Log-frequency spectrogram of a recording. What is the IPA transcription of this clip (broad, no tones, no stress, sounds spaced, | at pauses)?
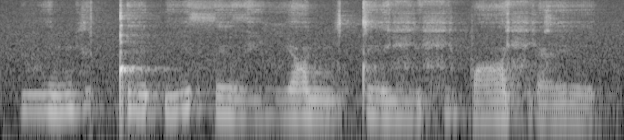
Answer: β i mʲ ə̤ ǃ ɪ ʔ i θ ɪ ð i̤ ʎ ɑ mʲ ə t ɪ vʲ ʌ fʲ ʊ p ɑ fʲ ɑ ɣ ɪ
